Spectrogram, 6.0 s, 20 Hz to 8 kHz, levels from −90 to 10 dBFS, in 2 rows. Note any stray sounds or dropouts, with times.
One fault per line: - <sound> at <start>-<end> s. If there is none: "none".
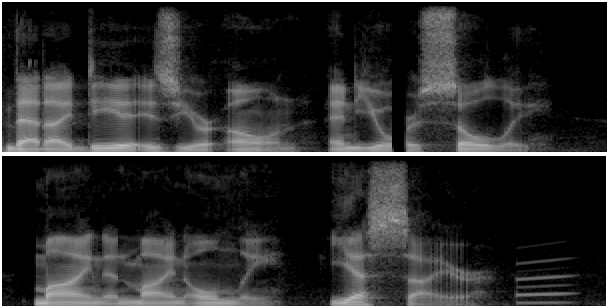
- dropout at 1.9-2.0 s
- chirp at 5.6-5.9 s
